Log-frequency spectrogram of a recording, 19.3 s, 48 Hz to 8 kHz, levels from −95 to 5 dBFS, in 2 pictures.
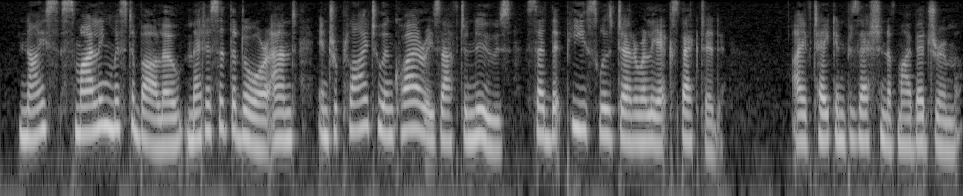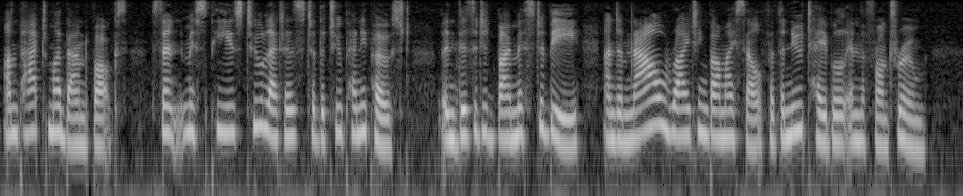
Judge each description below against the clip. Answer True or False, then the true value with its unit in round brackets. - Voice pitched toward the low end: False (220 Hz)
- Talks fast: False (185 wpm)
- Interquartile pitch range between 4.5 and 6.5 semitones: False (3.8 semitones)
